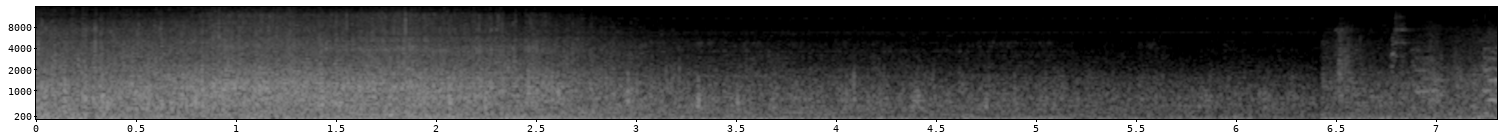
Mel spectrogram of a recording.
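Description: Wind blows across open ground.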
